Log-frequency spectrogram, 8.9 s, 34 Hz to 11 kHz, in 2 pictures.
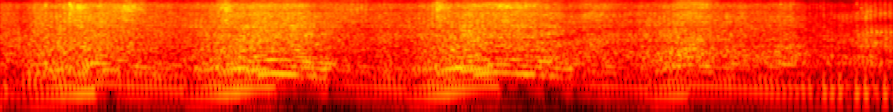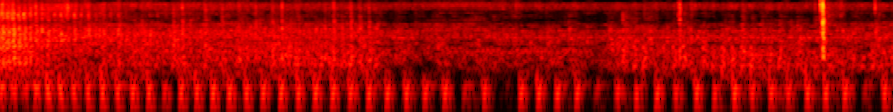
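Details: Honda Wave 125 R motorcycle with a weak battery; small single blips through a few revs, then settles into a steady, even idle thump, engine sounds healthy.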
